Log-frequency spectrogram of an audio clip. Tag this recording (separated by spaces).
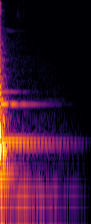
block hit Metal resonance wooden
